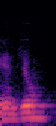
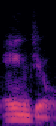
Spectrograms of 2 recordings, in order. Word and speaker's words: Angel: Is a presentation by Julie Angel. I like to pronounce that a little better. It's almost like Angel, but it's Angel.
